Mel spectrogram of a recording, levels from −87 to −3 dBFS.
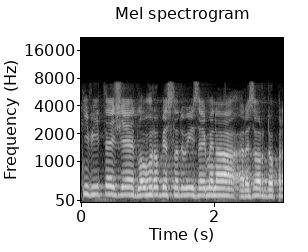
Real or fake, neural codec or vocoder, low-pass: real; none; 7.2 kHz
